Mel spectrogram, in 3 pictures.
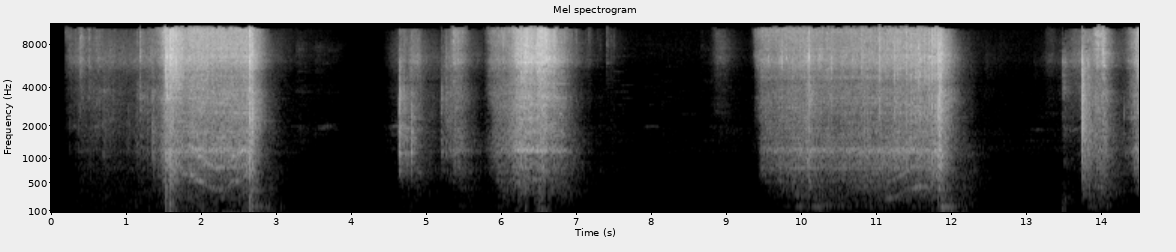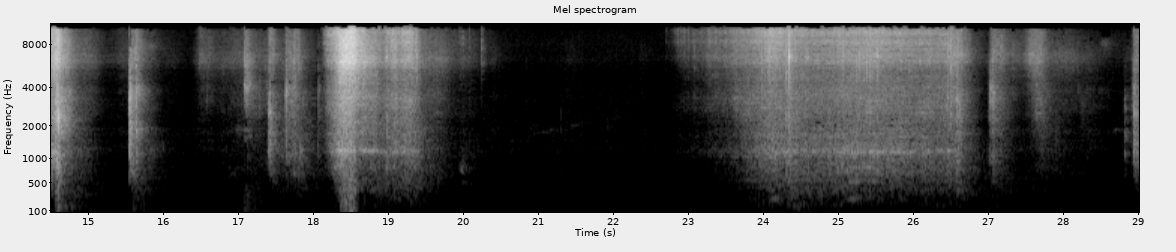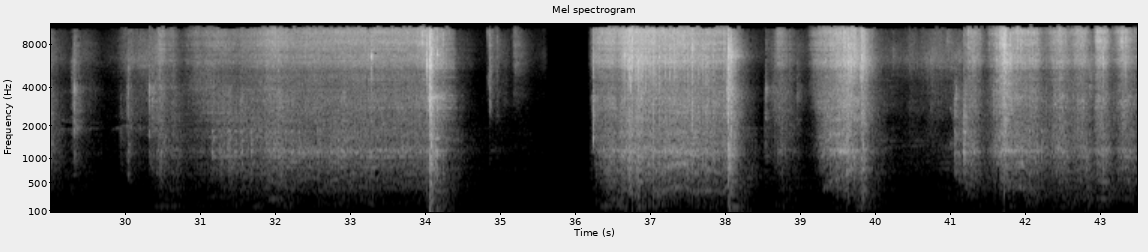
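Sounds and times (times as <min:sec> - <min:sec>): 
window blinds: 0:00.2 - 0:03.0, 0:04.7 - 0:07.2, 0:08.8 - 0:12.2, 0:13.5 - 0:15.9, 0:16.5 - 0:20.0, 0:22.9 - 0:28.3, 0:28.9 - 0:34.5, 0:36.2 - 0:43.4.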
